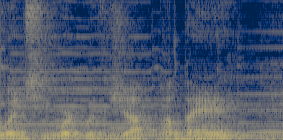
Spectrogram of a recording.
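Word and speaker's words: Pépin: And I used to love her shows, and also when she worked with Jacques Pepin. Pepin, I think is how you pronounce it.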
